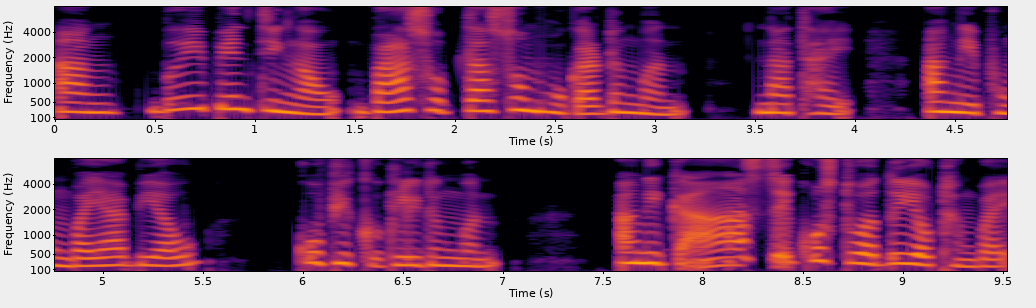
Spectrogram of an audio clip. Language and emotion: Bodo, sad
